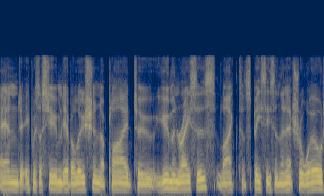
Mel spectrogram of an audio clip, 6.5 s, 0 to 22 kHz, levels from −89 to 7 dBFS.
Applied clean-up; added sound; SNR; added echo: none; none; none; none.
